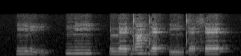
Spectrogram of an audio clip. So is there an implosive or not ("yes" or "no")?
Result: no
